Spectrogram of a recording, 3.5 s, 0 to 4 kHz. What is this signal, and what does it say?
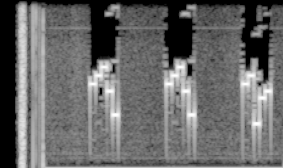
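Five-tone selective call (ZVEI), heard as quick runs of five tones, tones of about 70 ms. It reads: 89073 89073 89167
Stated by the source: Five-tone ZVEI selective call received on an SDR.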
